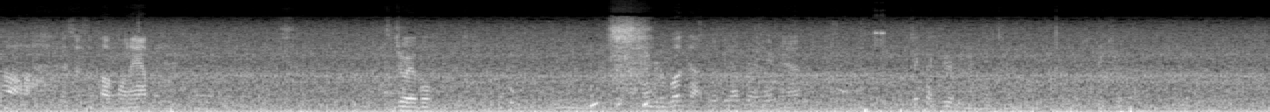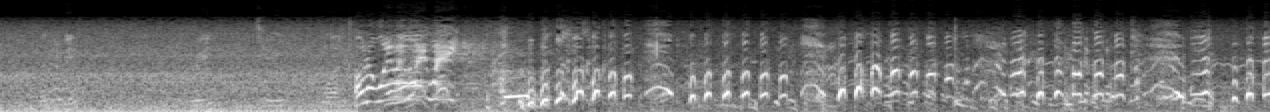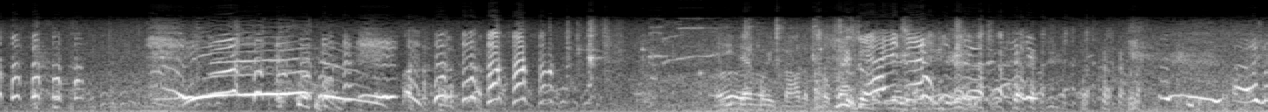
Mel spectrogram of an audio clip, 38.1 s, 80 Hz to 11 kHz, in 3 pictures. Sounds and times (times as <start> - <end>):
Outside, rural or natural: 0.0 - 38.0.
